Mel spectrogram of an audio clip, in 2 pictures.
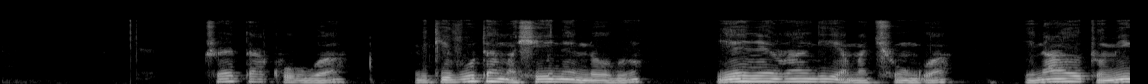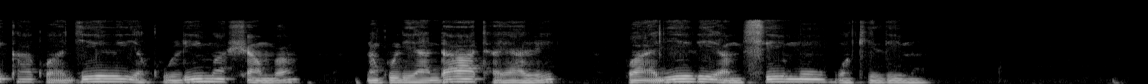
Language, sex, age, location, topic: Swahili, male, 25-35, Dar es Salaam, agriculture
